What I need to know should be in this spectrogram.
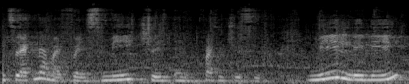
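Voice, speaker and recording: A woman's voice: mid-range voice, expressive, normal speed, music in the background. A young woman with a Nigerian accent tells personal stories in a casual, chatty vlog style, repeating phrases for emphasis. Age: young adult. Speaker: vlogger. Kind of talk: casual confessional storytelling. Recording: echoey room with clear background noise.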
